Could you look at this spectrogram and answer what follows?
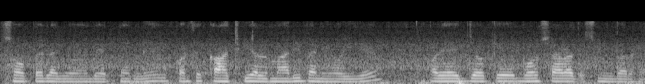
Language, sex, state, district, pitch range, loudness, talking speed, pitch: Hindi, male, Odisha, Nuapada, 130-145 Hz, -17 LUFS, 225 wpm, 140 Hz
